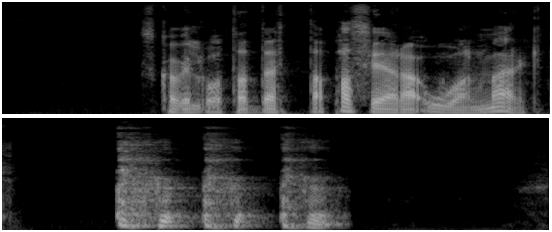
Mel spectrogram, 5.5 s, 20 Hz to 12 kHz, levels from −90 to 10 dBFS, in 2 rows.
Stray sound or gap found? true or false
true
